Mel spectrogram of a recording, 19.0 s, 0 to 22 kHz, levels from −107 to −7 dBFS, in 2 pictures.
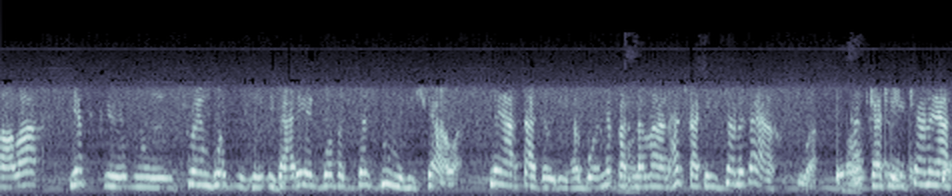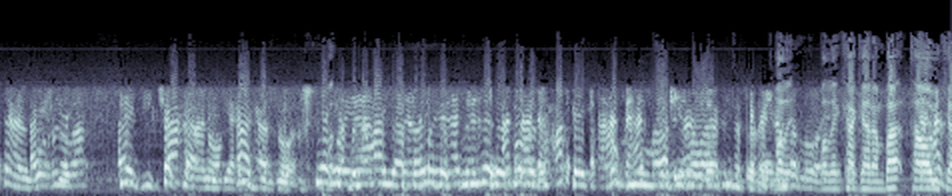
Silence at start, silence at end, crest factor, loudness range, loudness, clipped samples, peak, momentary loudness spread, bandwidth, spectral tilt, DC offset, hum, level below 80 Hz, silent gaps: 0 s; 0 s; 18 dB; 6 LU; -22 LUFS; under 0.1%; -4 dBFS; 9 LU; 10.5 kHz; -5.5 dB/octave; under 0.1%; none; -60 dBFS; none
